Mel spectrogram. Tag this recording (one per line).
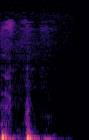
footstep
foot
step
walking
running
walk
footsteps
feet
steps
